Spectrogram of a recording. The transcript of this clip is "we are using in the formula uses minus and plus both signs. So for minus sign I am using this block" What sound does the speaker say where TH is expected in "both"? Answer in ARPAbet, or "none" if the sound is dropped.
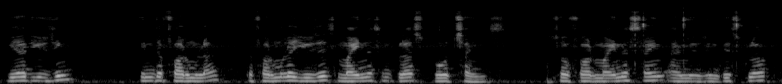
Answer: T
